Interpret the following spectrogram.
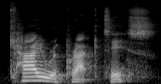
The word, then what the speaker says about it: chiropractic: start with what is chiropractice chiropractic a chiropractor how do we even phrase that it's Chiropractic with a hard C okay um uh that's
